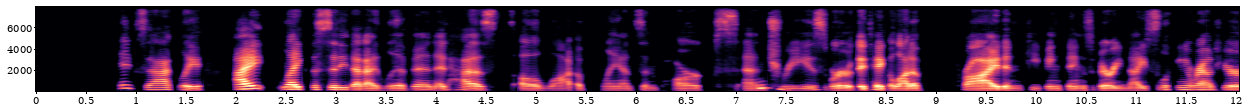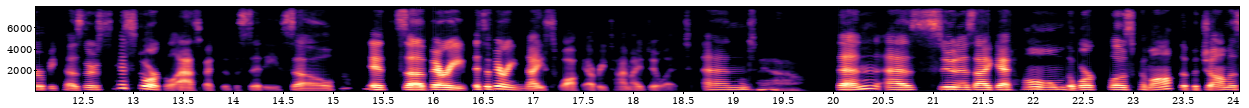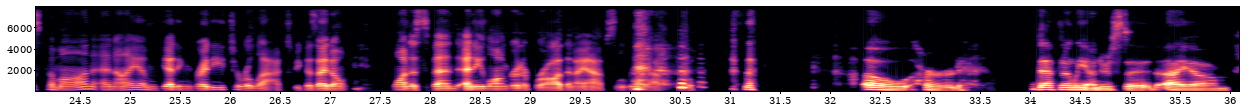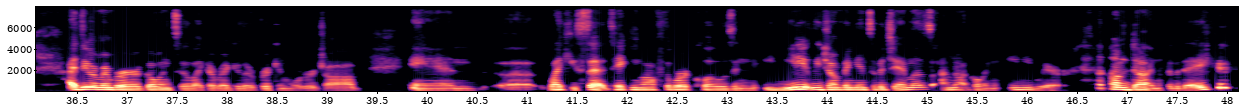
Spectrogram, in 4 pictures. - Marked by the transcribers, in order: other background noise; chuckle; tapping; chuckle; chuckle
- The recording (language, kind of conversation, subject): English, unstructured, What’s the best way to handle stress after work?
